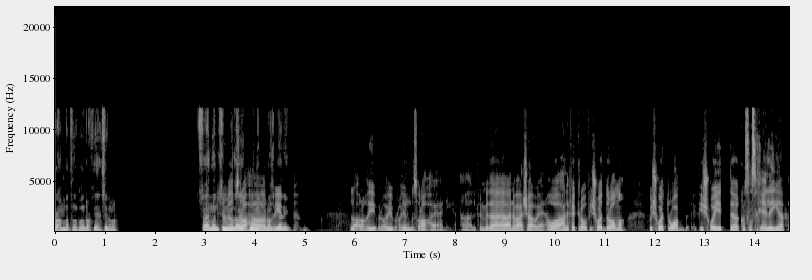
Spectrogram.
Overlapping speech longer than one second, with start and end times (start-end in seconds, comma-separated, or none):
2.9-4.6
